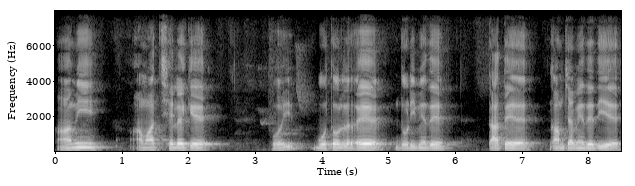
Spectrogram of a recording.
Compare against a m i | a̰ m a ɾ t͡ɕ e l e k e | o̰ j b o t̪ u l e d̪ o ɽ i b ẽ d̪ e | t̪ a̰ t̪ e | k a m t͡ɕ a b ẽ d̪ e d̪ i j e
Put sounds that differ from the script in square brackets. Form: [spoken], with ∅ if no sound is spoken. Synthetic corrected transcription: a m i | a̰ m a ɾ [t͡ɕʰ] e l e k e | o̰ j b o t̪ [o] l e d̪ o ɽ i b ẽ d̪ e | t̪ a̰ t̪ e | [ɡ] a m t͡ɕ a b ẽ d̪ e d̪ i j e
